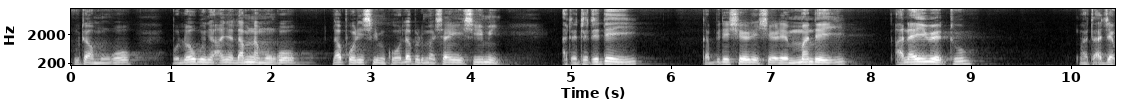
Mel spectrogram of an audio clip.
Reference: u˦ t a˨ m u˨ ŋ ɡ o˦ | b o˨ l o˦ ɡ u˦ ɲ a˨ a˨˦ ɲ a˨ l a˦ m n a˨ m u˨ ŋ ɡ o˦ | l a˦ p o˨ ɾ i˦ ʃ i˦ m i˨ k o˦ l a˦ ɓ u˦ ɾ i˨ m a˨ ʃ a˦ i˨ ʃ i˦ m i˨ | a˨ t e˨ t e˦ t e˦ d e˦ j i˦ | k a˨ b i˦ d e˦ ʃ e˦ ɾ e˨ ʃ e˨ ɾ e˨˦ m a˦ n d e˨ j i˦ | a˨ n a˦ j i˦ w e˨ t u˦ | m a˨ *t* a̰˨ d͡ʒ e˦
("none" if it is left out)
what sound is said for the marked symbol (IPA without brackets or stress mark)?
t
